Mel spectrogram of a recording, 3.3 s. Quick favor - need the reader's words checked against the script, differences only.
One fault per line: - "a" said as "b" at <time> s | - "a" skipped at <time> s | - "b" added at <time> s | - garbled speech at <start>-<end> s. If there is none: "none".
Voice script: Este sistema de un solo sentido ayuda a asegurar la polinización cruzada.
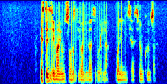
none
